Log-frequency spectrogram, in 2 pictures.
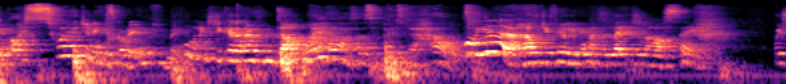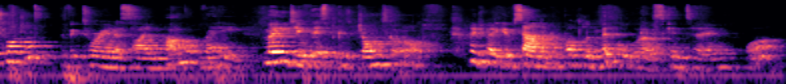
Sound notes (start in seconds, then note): none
